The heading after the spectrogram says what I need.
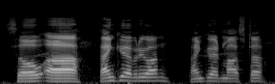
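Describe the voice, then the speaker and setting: A man's voice: fairly high pitch, flat delivery, normal speed, sharp tone, clean tone. A man with an Indian accent speaking as an alumni society president, giving an informal speech of thanks. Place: outdoor school playing field.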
